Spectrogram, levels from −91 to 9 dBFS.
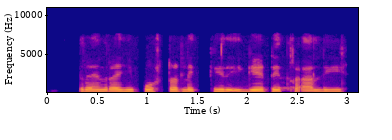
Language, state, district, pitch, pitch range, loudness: Kurukh, Chhattisgarh, Jashpur, 215 Hz, 210-220 Hz, -18 LUFS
